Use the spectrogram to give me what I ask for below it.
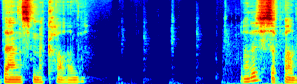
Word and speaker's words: Macabre: Um this is 73 and the song is called um that song was called dance macob. Now this is a fun level. Macob as in it's a weird spelling.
